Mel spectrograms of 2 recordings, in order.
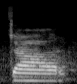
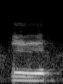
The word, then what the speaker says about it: char: Some students are pronouncing char, some students are saying care. It's up to you.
